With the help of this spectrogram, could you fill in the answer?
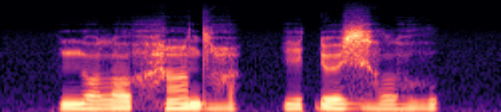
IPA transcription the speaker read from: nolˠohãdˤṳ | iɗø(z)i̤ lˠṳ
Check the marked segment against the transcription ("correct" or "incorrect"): correct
